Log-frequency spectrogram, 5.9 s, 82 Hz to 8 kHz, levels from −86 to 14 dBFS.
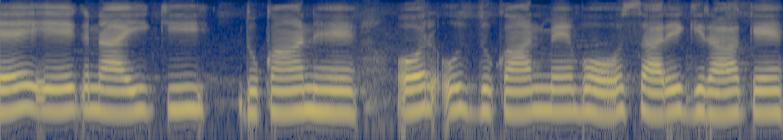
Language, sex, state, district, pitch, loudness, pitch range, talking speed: Hindi, female, Uttar Pradesh, Etah, 215 Hz, -17 LUFS, 210-225 Hz, 145 wpm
